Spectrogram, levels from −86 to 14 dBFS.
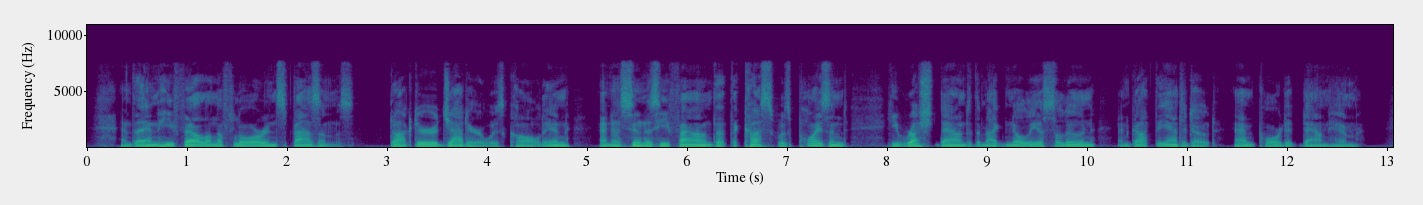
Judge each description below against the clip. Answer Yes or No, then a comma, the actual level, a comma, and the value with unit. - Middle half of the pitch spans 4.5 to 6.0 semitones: Yes, wide, 5.5 semitones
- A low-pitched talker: Yes, low, 110 Hz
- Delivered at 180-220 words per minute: Yes, average, 190 wpm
